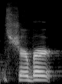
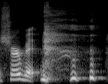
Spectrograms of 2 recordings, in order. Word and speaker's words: sherbet: And you might know that, Sherbert is not spelled with 2 R's. It's spelled with only 1, and you pronounce it Sherbet.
